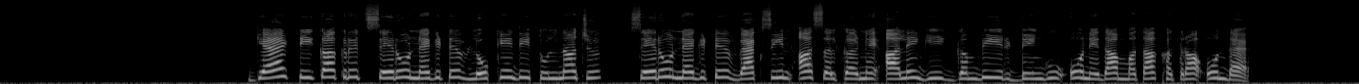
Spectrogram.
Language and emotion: Dogri, neutral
